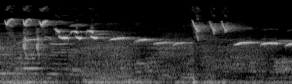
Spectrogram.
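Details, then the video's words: Caged Oriental magpie-robin of a Bali strain, kept as a fighter songbird, singing a song packed with varied fill-in phrases: clear high whistles, sliding notes and quick chirps running continuously, over a low background hum. "SRDC Fighter isian luber"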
